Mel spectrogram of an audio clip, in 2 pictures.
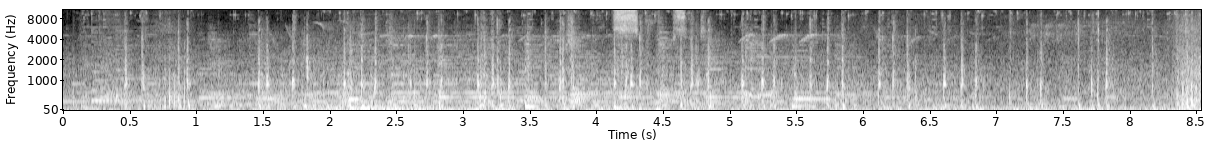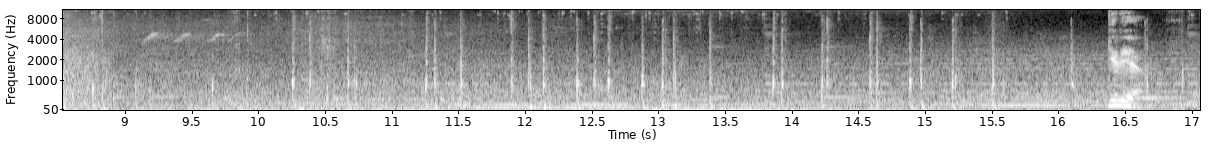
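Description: Roach, a horse in The Witcher 3, trots with steady clip-clop hoofbeats under faint game ambience, with a brief whinny and occasional louder bursts.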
